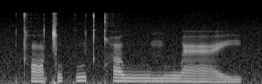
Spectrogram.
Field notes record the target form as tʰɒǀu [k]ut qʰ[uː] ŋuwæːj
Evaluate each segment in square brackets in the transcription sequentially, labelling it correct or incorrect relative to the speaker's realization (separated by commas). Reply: correct, correct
